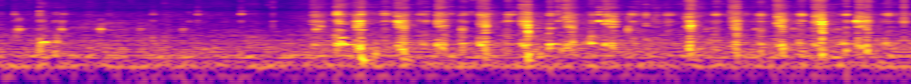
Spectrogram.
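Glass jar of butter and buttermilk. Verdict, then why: Separated. A glass jar holding butter and buttermilk is shaken again after earlier shaking, producing irregular liquid sloshing and knocking after a quieter start. The sloshing shows the liquid buttermilk has separated from the solid butter.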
